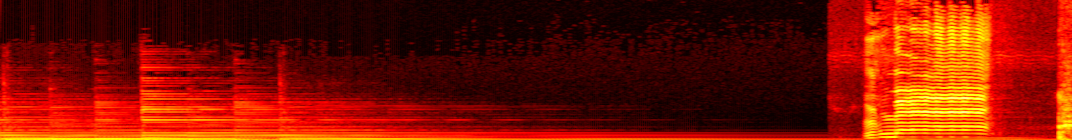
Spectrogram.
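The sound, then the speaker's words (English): A sustained ringing musical tone slowly fades, then a single loud Jacob sheep bleat cuts in near the end, wavering briefly before stopping. “Well, these are Jacob's sheep, and they're really special.”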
